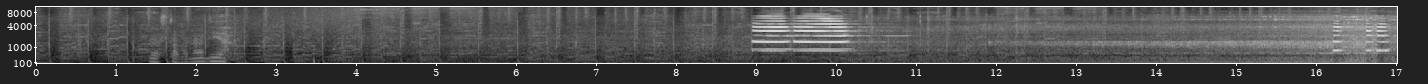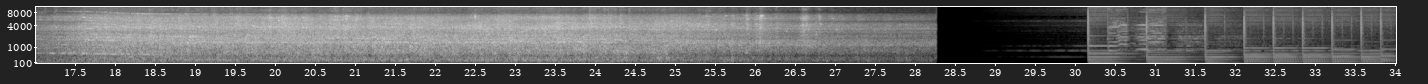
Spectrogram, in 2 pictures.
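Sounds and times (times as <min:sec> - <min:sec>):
diesel engine rumble: 0:03.0 - 0:28.0
wheel and rail noise: 0:03.6 - 0:28.3
train horn blasts: 0:09.0 - 0:11.1, 0:14.4 - 0:18.2.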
